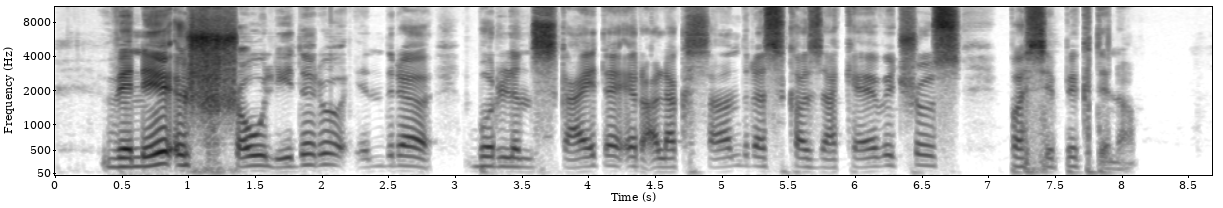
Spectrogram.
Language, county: Lithuanian, Vilnius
